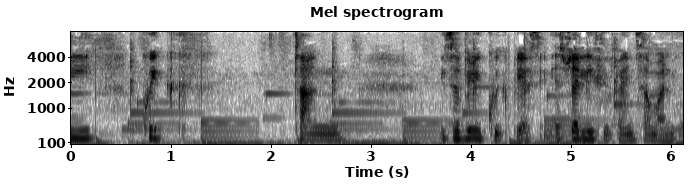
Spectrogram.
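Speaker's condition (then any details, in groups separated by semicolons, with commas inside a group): No condition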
